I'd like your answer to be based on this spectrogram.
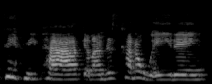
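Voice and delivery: usual speaking voice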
